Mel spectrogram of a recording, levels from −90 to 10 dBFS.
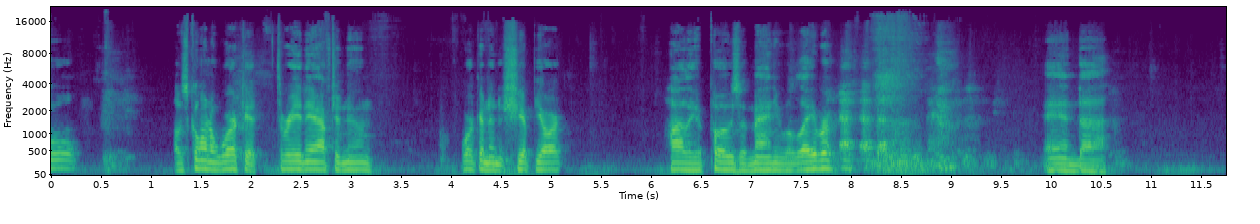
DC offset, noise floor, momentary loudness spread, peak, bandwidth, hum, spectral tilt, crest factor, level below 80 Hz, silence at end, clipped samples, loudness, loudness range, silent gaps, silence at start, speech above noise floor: under 0.1%; -48 dBFS; 14 LU; -2 dBFS; 19 kHz; none; -5.5 dB/octave; 16 dB; -46 dBFS; 0.3 s; under 0.1%; -17 LUFS; 5 LU; none; 0 s; 32 dB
